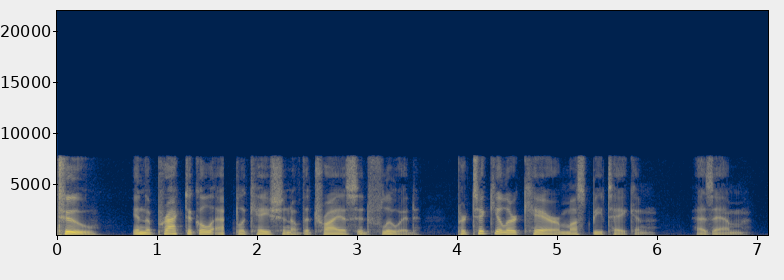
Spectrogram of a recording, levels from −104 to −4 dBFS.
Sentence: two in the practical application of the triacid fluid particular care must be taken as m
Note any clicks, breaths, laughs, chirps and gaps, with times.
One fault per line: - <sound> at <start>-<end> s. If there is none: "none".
- dropout at 1.7-1.8 s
